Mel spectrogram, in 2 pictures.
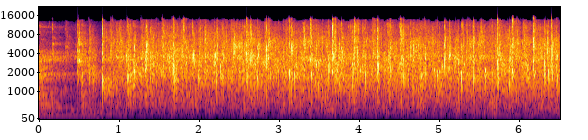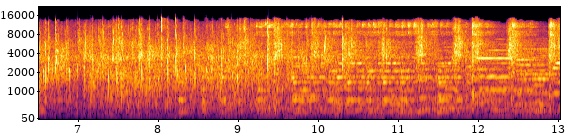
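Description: Audience applauding steadily in a hall after a folk song; near the end, music starts up again over the fading applause.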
